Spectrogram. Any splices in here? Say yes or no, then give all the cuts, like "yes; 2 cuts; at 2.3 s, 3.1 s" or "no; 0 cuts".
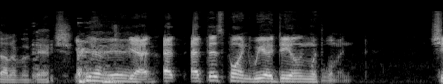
yes; 1 cut; at 3.2 s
